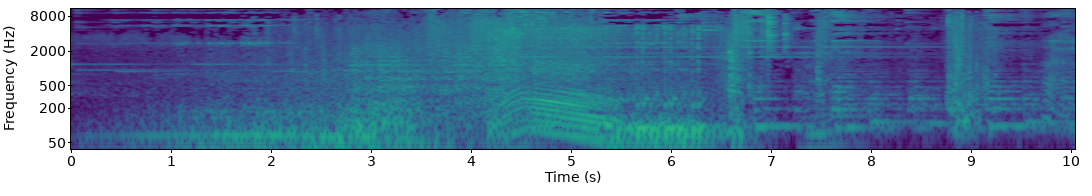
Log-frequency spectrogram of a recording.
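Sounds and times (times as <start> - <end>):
faint chiming music: 0.0 - 2.8, 5.0 - 10.0.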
